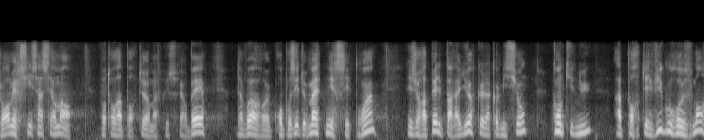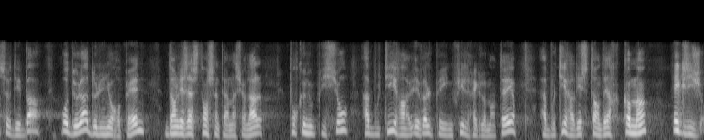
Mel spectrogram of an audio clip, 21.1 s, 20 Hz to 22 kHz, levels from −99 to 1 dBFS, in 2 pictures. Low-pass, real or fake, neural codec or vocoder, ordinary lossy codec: 7.2 kHz; fake; codec, 16 kHz, 0.8 kbps, ZipCodec; none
